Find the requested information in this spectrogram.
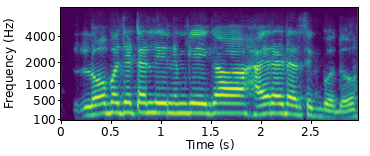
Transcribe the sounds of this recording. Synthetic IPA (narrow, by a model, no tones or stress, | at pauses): loːbɐd͡ʒeʈːɐlːinimɡe̞iːɡɐɦɐjɾɐːɖɐɾsiɡ̚boːd̪u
